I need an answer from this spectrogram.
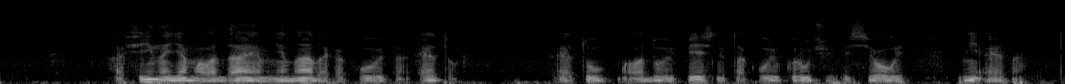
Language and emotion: Russian, neutral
